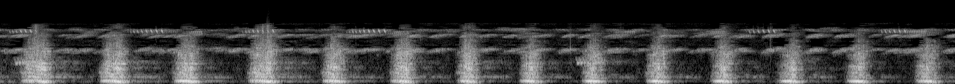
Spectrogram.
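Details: Lion at Nkorho on 3 March giving the grunting tail of a roar bout: deep, even grunts repeated roughly every 0.7 seconds, with a steady insect chorus in the background.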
